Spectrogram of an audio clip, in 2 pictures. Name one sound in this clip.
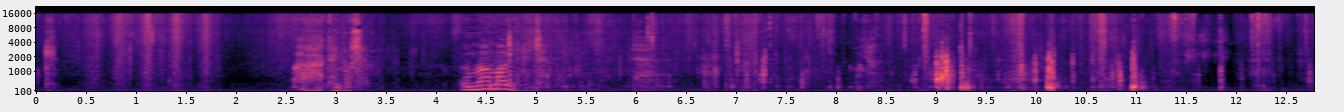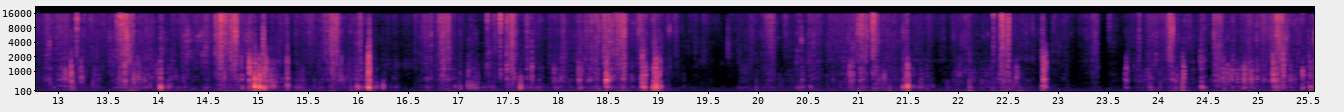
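Peanut pods are pulled off leafy plants by hand with a rustle.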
